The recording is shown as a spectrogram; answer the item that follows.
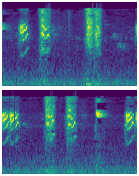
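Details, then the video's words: Double-collared seedeater female giving her calls to excite males: short harsh high-pitched bursts with thin rising squeaks, uttered at uneven intervals of roughly half a second to one second. "fêmea de coleiro quente para esquentar coleiro"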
